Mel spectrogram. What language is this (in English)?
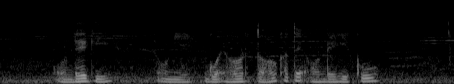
Santali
